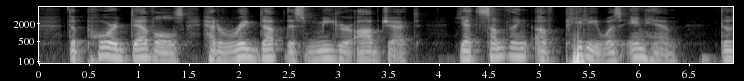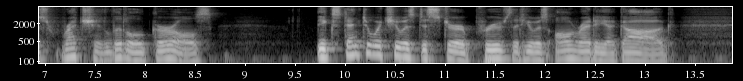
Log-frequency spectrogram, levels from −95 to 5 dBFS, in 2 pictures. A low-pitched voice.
Yes: low, 115 Hz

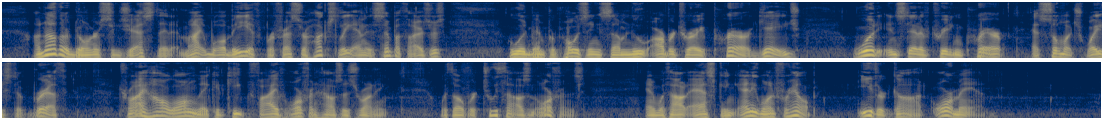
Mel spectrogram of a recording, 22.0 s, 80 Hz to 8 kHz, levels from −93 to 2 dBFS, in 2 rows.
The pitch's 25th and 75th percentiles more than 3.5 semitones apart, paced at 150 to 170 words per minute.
Yes: average, 4.8 semitones; average, 165 wpm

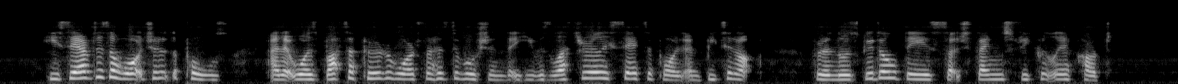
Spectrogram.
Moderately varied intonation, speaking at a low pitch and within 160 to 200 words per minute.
No: average, 3.7 semitones; high, 235 Hz; average, 190 wpm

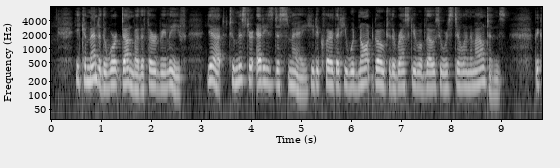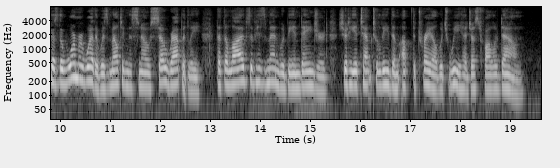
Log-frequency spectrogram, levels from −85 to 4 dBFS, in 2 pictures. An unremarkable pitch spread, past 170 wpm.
Yes: average, 3.5 semitones; average, 200 wpm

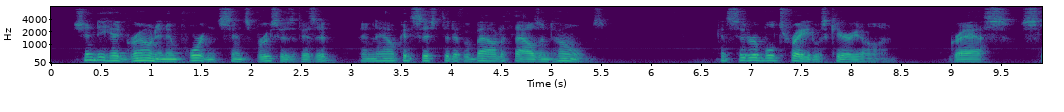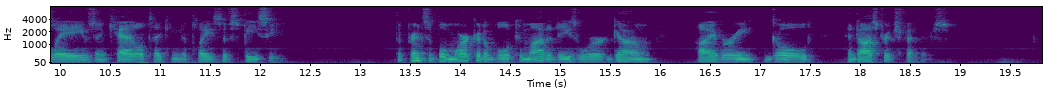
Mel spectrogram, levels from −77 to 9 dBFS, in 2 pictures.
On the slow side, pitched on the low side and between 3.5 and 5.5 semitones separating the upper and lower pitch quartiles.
No: slow, 125 wpm; low, 105 Hz; average, 3.0 semitones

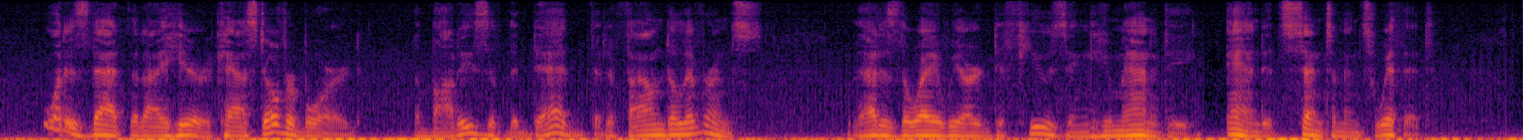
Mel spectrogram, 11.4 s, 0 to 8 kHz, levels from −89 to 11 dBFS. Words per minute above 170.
No: average, 160 wpm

